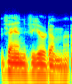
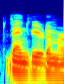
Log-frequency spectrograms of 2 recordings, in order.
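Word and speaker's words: van Wirdum: Aaron Van Vierdum, I've been calling him Von Wertem forever, and then I had him on the show and he was like, yes, it's Van Vierdum or whatever. He's like, that's close. And I was like, oh God, I've been saying it wrong forever.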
